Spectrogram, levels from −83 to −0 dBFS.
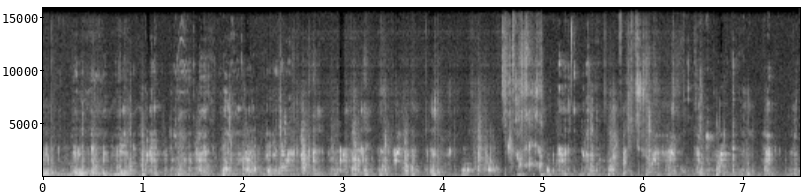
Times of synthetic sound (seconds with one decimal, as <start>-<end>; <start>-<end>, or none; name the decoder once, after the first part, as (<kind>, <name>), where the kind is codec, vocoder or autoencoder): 2.5-5.0 (autoencoder, DAC-VAE); 5.6-6.4

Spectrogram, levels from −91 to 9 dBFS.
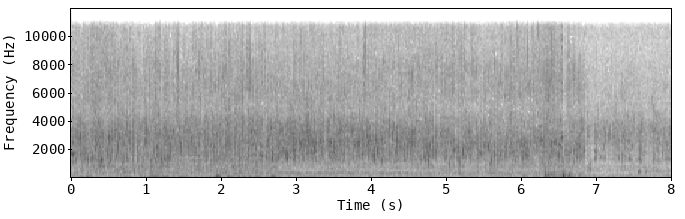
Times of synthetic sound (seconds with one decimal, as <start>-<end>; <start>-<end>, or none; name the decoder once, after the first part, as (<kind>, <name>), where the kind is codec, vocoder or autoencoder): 0.0-1.3 (codec, HILCodec); 4.8-5.5

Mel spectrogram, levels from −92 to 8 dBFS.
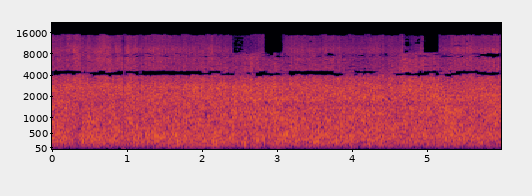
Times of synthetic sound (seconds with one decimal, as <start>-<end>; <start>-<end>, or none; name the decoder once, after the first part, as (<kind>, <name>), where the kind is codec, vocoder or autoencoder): none

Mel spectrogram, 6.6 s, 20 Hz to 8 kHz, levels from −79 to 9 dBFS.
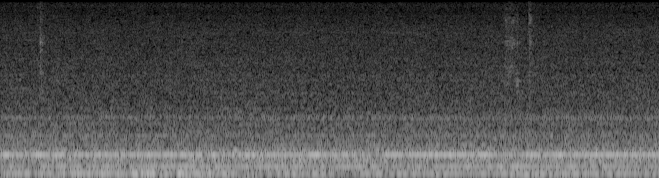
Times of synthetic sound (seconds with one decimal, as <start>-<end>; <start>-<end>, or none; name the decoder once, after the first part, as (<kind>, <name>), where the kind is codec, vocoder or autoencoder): none

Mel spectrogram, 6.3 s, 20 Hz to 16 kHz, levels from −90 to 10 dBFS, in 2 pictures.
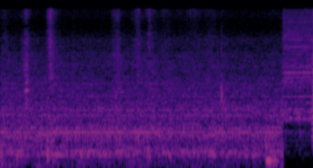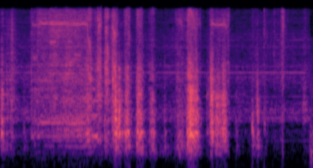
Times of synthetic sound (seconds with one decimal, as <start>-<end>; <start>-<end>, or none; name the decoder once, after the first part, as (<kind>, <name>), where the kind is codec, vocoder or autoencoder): none

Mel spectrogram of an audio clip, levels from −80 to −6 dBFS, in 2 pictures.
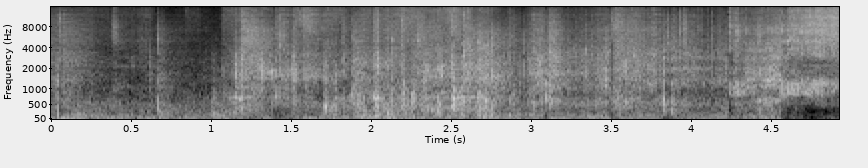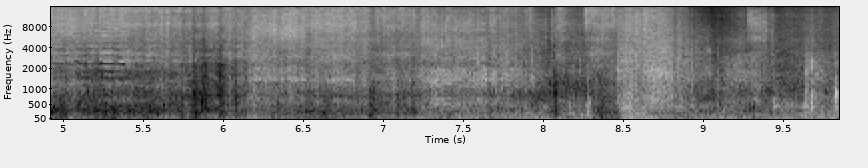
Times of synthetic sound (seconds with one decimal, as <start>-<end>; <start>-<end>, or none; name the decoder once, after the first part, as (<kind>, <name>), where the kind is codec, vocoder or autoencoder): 0.0-2.3 (codec, SNAC); 2.9-4.2; 5.4-9.9

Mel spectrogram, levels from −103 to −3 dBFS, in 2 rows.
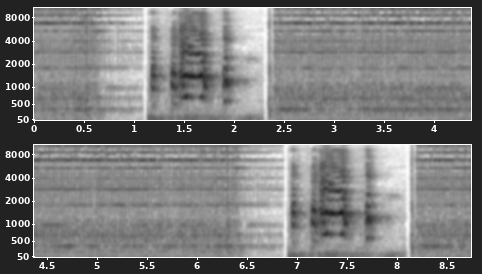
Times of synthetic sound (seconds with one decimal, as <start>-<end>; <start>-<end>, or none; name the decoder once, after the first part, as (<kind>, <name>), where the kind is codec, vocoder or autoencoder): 0.0-4.3 (vocoder, Vocos); 5.5-8.7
